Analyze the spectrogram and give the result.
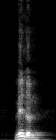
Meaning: a male given name from Proto-Germanic, equivalent to English William
- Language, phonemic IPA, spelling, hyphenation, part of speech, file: Dutch, /ˈʋɪ.ləm/, Willem, Wil‧lem, proper noun, Nl-Willem.ogg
